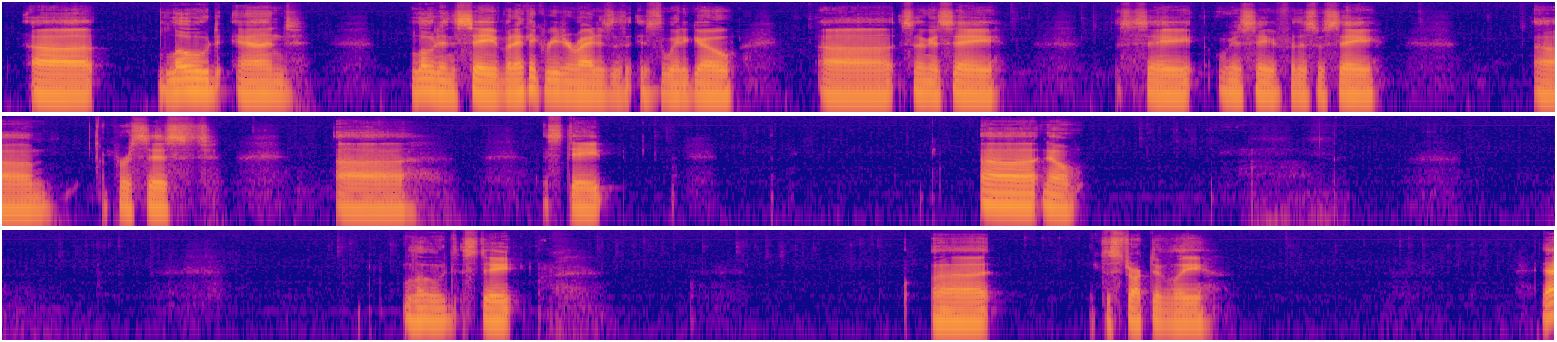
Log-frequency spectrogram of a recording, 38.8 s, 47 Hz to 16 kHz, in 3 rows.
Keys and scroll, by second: 3.9 j, 4.6 k, 6.3-14.8 typing, 9.6 ctrl+[, 9.7 ctrl+j, 16.9-38.8 typing.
